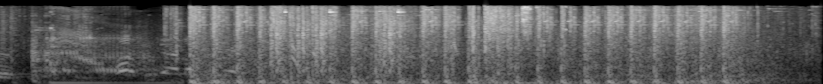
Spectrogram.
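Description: An automatic rifle fires rapid bursts close by.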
